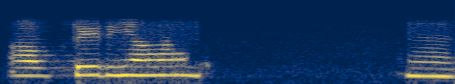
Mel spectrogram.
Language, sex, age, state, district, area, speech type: Maithili, female, 18-30, Bihar, Purnia, rural, conversation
